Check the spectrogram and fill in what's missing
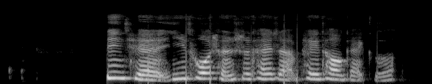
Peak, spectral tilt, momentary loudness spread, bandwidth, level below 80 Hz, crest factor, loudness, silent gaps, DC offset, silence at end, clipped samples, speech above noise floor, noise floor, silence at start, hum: -2 dBFS; -5.5 dB/octave; 13 LU; 11 kHz; -58 dBFS; 18 dB; -18 LUFS; none; under 0.1%; 0.4 s; under 0.1%; 59 dB; -76 dBFS; 1.05 s; none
